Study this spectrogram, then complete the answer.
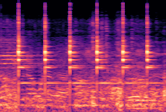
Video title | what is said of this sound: পশ্চিমবঙ্গের বৃহত্তম খাঁটি গুড়ের হাট - Indias Organic Nalen Jaggery Market | যদি অরিজিনাল মানে ভাঙ্গা না থাকে তাহলে ঠনটন করে আওয়াজ হবে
